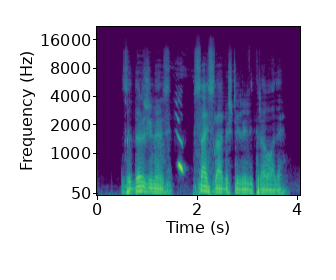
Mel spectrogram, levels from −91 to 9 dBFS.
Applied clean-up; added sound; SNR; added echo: neural mask model Resemble Enhance denoiser.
